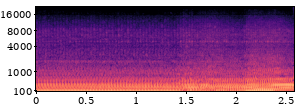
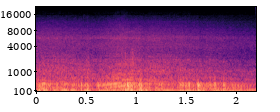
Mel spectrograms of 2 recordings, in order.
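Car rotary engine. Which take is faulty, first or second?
first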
